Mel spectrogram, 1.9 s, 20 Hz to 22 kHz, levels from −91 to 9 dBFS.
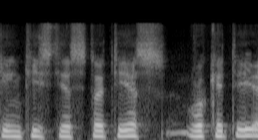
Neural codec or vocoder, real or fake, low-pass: codec, 16 kHz in and 24 kHz out, 0.8 kbps, FocalCodec, streaming, 65536 codes; fake; 10.8 kHz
